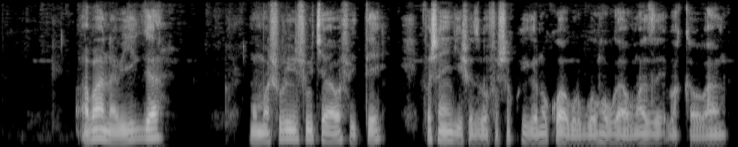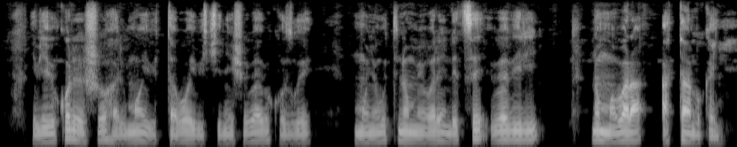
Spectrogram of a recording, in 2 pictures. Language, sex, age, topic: Kinyarwanda, male, 25-35, education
